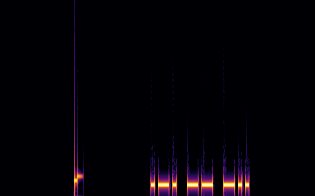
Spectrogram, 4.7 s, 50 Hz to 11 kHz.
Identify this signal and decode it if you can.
Morse code, heard as a keyed tone, about 22 wpm, 700 Hz. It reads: RMD
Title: USA Call Sign Postfixes - 3 Letters 22wpm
